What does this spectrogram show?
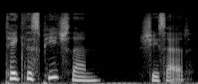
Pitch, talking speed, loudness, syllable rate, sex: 220 Hz, 180 wpm, -21 LUFS, 3.8 syllables/s, female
